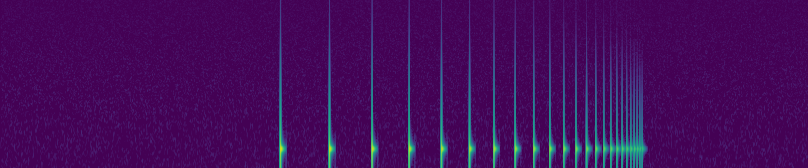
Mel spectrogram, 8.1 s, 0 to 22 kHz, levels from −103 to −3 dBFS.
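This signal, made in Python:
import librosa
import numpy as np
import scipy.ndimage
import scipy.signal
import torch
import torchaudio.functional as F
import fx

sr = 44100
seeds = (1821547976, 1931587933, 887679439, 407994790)

y = fx.bouncing_ball(sr, first_gap_s=0.49, ratio=0.87, hz=464.0, decay_ms=56.0, level_db=-2.0)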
